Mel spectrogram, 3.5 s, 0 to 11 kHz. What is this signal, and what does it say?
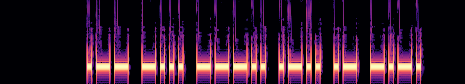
Morse code, heard as a keyed tone, about 34 wpm, 700 Hz. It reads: WB8LAC
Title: USA Call Signs Repeated 2x 35wpm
